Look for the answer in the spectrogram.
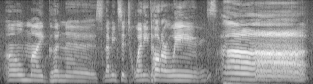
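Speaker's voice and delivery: slow, drawn-out dismay; dismayed groan. Real, not acted. Streamer to chat, slowly groaning about pricey wings. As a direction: let the words sag in despair.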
